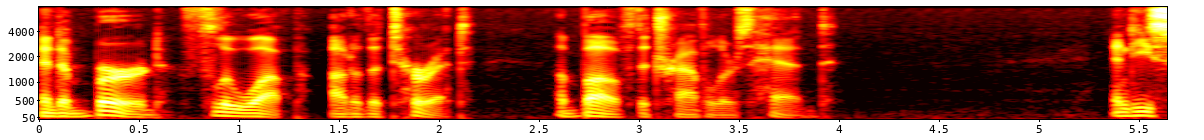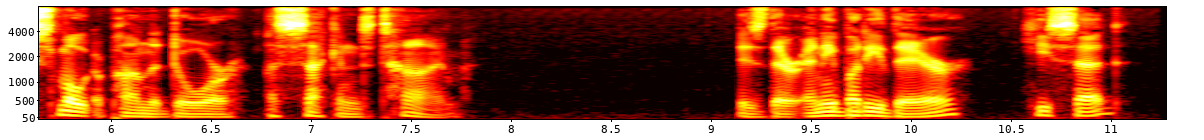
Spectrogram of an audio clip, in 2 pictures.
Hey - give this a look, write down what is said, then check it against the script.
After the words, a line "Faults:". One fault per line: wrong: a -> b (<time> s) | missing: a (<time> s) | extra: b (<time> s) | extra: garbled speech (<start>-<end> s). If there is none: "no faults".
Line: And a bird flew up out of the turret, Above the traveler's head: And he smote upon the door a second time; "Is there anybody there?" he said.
And a bird flew up out of the turret, Above the traveler's head: And he smote upon the door a second time; "Is there anybody there?" he said.
Faults:
no faults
